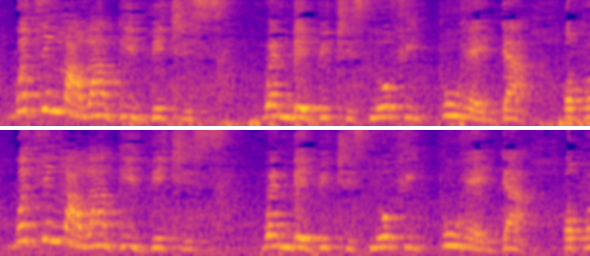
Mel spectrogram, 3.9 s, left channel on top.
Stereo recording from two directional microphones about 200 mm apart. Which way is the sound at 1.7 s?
20° left (ahead or behind).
